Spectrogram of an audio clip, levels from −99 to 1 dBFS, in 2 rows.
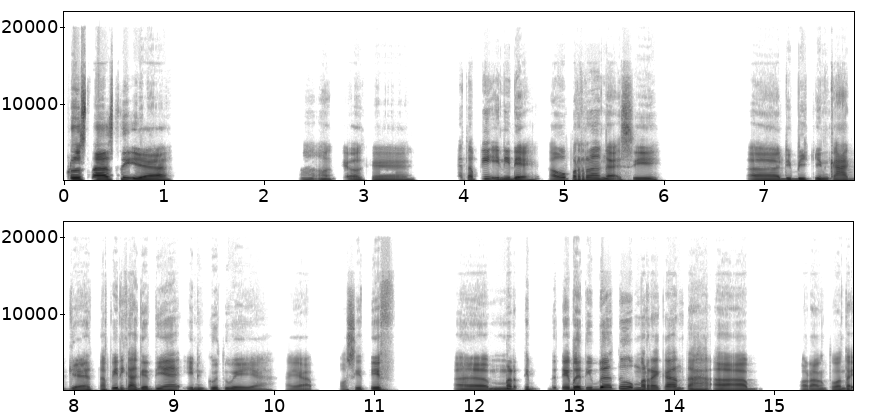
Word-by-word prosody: Frustrasi 185 +1 +6
ya. 140 +5 +5 1.3
Ah, 160 -3 -8
oke 140 - -25
oke. 140 0 -6 0.8
Eh, 220 - -17
tapi 205 +6 -5
ini 215 - -1
deh 100 - +4 0.2
kamu 210 - 0
pernah 205 +3 +1
nggak 120 -7 +1
sih, 130 +7 0 0.9
eee, 120 -2 0
dibikin 125 +1 +1
kaget? 110 +2 -1
Tapi 130 -1 -5
ini - - -3
kagetnya 155 +2 +1 0.2
in 135 -4 -3
a - - -15
good 120 -1 -1
way 110 -2 -1
ya 100 +2 -13
kayak, 105 0 -10 0.2
positif. 125 +3 -2 0.6
Eee, 130 -1 0
mer 150 -1 0
tib 165 -3 -6 0.3
tiba-tiba 190 +6 +4
tuh 275 -1 0
mereka 190 +2 +1
entah 125 -8 -3
ap 110 -2 0 0.5
orang 120 -2 -6
tua 115 - -4
entah - - -2
135 Hz, 140 wpm, -23 LUFS, 120-175 Hz, 1.3 s, Frustrasi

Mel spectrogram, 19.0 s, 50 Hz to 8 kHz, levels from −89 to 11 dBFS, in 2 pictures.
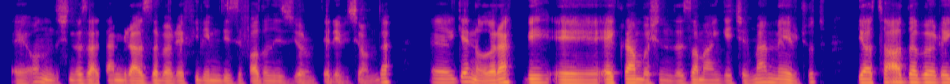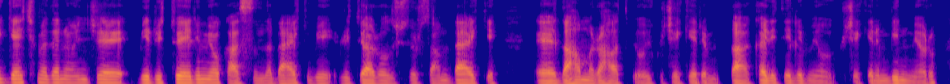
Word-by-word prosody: Eee, 95 0 -5
onun 125 -9 -2
dışında 100 +2 -4
zaten 100 -1 0
biraz 95 -1 +2
da 95 -1 +2
böyle 90 0 0
film, 95 -1 -3
dizi 95 +1 -6
falan 90 +1 -2
izliyorum 80 -1 -6
televizyonda. 80 - -5 0.4
Eee, 125 -1 0
genel 130 -1 +3
olarak 125 +10 +5
bir, 125 0 +5
eee, 105 -1 +4
ekran 115 +2 +5
başında 95 -3 -5
zaman 100 0 -2
geçirmem 95 +9 -3
mevcut. 120 - -1 0.4
Yatağa 125 +1 +5
da 135 -1 +4
böyle 130 -1 +5
geçmeden 120 -1 -1
önce 115 0 0
bir 115 -2 +1
ritüelim 115 +1 +2
yok 115 -1 -1
aslında. 90 +1 -3
Belki 95 0 -4
bir 100 -1 -6
ritüel 100 +2 0
oluştursam 95 0 -10
belki, 105 -2 0 0.4
eee, 90 -1 +2
daha 110 - +3
mı 100 -4 -2
rahat 85 -1 -4
bir - - -12
uyku 80 0 -11
çekerim, 80 +1 -7
daha 85 -1 +2
kaliteli 90 0 -1
mi 90 -1 -10
uyku 80 - -16
çekerim, 90 +1 -7
bilmiyorum. 100 0 -3
100 Hz, 155 wpm, -25 LUFS, 90-115 Hz, 0.4 s, olarak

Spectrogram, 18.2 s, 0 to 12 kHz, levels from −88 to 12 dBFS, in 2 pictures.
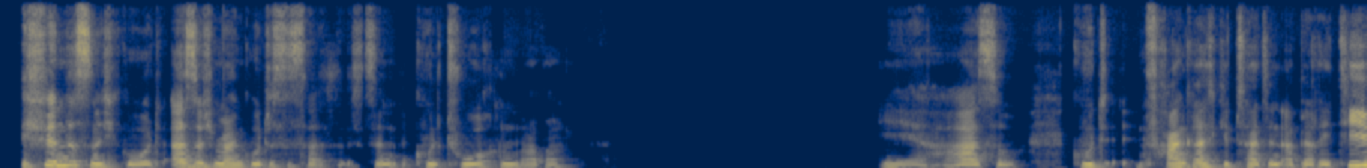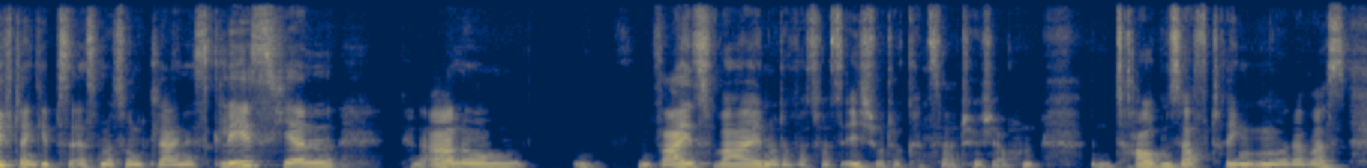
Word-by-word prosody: Ich - - +1
finde 275 -1 +7
es 265 - +7
nicht 190 -1 0
gut. 165 +2 -2
Also, 215 +1 +4
ich 210 - -5
meine, 190 -2 +2
gut, 180 -1 -1
es 180 +1 -4
ist 200 +1 -3
halt - - -11
s - - -17
sind 350 -1 -6
Kulturen, 185 +1 -2
aber 175 +1 -11 2.1
Ja, 165 -3 -3
so. 165 -1 -4 0.3
Gut, 190 0 0
in - - -18
Frankreich 195 0 +3
gibt's 195 +1 -5
halt 175 -1 -1
den 330 - +1
Aperitif, 265 - +4
dann 175 -10 0
gibt's - - -2
erst 180 0 -6
mal 170 - +1
so 170 +1 -4
'n 165 -1 -1
kleines 160 0 -3
Gläschen, 225 -1 +2 0.4
keine - - -12
Ahnung, 210 0 +1 0.3
'n 190 0 -14 0.2
'n 330 0 -9
Weißwein 190 -2 +3
oder 160 -2 -7
was 155 -3 -11
weiß 155 -1 -5
ich 185 0 -2
oder - - -12
du - - -25
kannst 190 -2 -10
natürlich 170 0 -10
auch - - -20
'n 340 - -9 0.3
'n 180 - -14
Traubensaft 185 -2 -1
trinken 180 0 0
oder 165 -1 -4
was 190 +1 -4
185 Hz, 175 wpm, -22 LUFS, 170-205 Hz, 2.1 s, finde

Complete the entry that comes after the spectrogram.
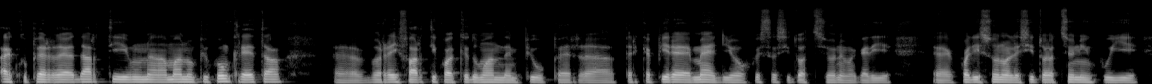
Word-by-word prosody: ecco, 115 -2 0
per 110 -1 +3
darti 120 0 +1
una 115 -1 +2
mano 115 +1 +4
più 115 +1 -4
concreta, 120 -2 +2 0.5
uhm, 95 -2 -6
vorrei 110 +1 0
farti 110 +1 +1
qualche 110 0 +1
domanda 105 -1 +2
in 100 -1 -4
più 105 -3 -3
per 100 -2 -5
per 105 0 -7
capire 115 -1 +2
meglio 105 -2 +1
questa 110 0 -7
situazione 105 0 -4
magari. 100 +1 -4 0.4
Ehm, 95 -2 -4
quali 110 +2 +2
sono 110 0 +2
le 105 0 +1
situazioni 110 -1 0
in 105 0 -3
cui, 105 -2 -2
110 Hz, 145 wpm, -24 LUFS, 100-115 Hz, 0.5 s, mano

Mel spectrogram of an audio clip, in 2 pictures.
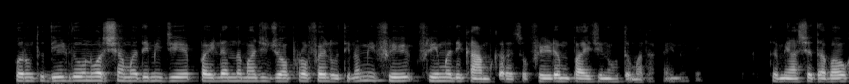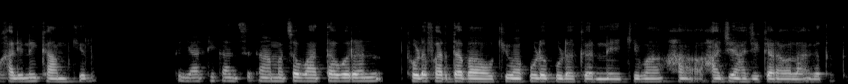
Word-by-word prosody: परंतु 165 +1 +1
1.5-2 175 +1 +2
वर्षामध्ये 170 -2 +1
मी 170 0 -4
जे 165 0 +2
पहिल्यांदा 165 +1 +3
माझी 160 0 -2
जॉब 155 -1 +3
प्रोफाइल 160 -1 +4
होती 145 +1 -2
ना, 160 - -3
मी 180 0 -6
फ्री-फ्रीमध्ये 165 -2 +1
काम 135 -1 +3
करायचो. 125 -1 -1
फ्रीडम 145 0 +4
पाहिजे 140 -1 +2
होतं 135 - -4
मला 245 - -8
काही 275 +1 -13
ना 285 - -11
काही. - - -28 0.7
तर - - 0
मी 145 - +5
असे 140 +2 0
दबावाखाली 145 +1 +2
नाही 155 +1 -2
काम 135 -2 +1
केलं. 140 +1 -5 0.8
तर - - -10
या 155 - -5
ठिकाणचं 165 -1 -9
कामाचं 155 0 0
वातावरण 155 +1 +2 0.4
थोडंफार 150 0 +3
दबाव 140 -2 +3
किंवा 145 0 +2
पुढं-पुढं 145 -2 +1
करणे 255 -1 -1
किंवा 135 0 -2
हां, 140 -1 -4 0.3
हाजी-हाजी 140 -2 -1
करावं 130 -1 +1
लागत 125 0 -5
होतं. 155 +3 -32
150 Hz, 160 wpm, -24 LUFS, 140-165 Hz, 0.8 s, मी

